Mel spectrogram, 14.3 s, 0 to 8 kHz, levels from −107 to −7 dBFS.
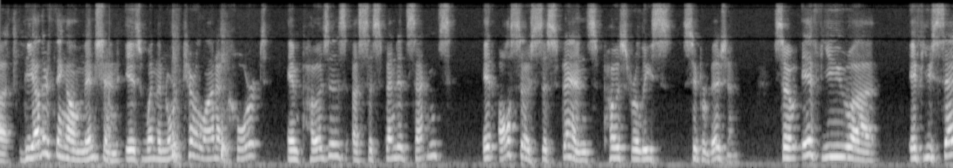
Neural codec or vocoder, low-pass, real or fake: none; 7.2 kHz; real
